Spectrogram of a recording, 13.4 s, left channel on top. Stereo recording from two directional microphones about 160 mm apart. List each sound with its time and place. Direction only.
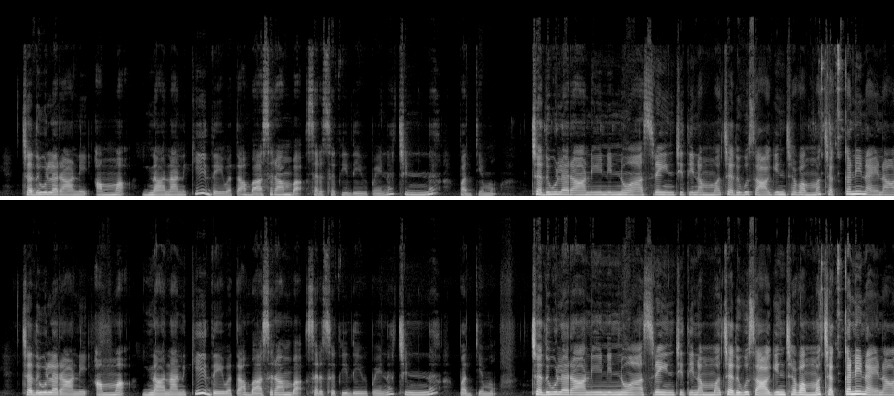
0.3 s a woman's voice: 10° right (ahead or behind); by 10.4 s 30° right (ahead or behind)
10.4 s a woman's voice: 45° right (ahead or behind)
13.1 s speech: 30° right (ahead or behind)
